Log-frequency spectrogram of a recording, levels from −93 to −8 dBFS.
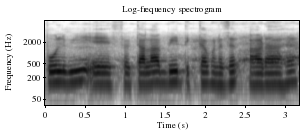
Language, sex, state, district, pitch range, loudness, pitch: Hindi, male, Bihar, Katihar, 135-150 Hz, -17 LUFS, 145 Hz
